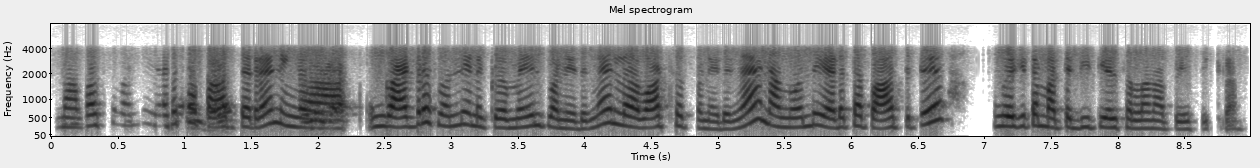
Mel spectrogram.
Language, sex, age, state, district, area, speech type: Tamil, female, 18-30, Tamil Nadu, Tirupattur, urban, conversation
